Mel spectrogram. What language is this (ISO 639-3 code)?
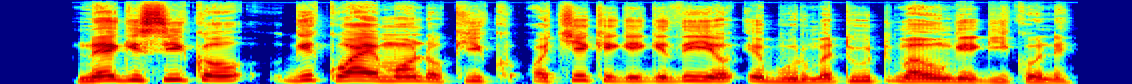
luo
